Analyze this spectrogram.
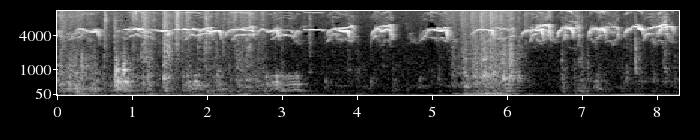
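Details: Homing pigeons indoors: a steady series of short, high squeaky chirps, each a quick rising then falling note, repeated several times a second, over rustling and wing-flapping noise.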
